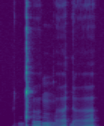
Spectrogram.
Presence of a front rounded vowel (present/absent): absent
